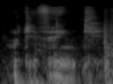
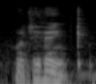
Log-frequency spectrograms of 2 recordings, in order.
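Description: First: Soft secret whisper. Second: Said in the usual way. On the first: Real, not acted. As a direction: lean in and whisper the question. Teasing whisper to children. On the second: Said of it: "What do you think? whispered".

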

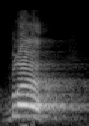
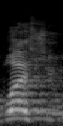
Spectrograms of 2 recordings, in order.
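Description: First: "Bless" cut short, loud, single syllable; "Bless" said as one loud clipped syllable. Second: Said in the usual way. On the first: Shown as a demonstration. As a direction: bark "Bless" and drop the you. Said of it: "We make it one". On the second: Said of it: "it's two syllables".

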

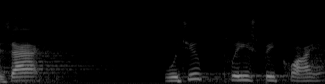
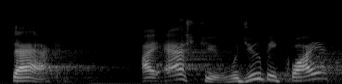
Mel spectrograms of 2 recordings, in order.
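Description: First: Soft, slow, polite asking; polite request. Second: Firmer, pointed repeat of the request. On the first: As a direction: ask nicely, holding back. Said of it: "I'm gonna ask you nicely". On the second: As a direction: press him now, no longer asking gently. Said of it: "I'm gonna walk closer to you". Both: Retold or imitated.

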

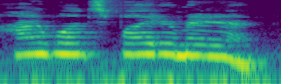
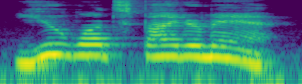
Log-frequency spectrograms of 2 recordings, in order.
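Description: First: Put-on high, drawn-out toddler yell; imitated child's yell. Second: High, loud and drawn-out, short of yelling; loud, forceful. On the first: Young son demanding his doll from his mom, mock yelling. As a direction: wail it slowly like a demanding small child. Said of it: "he's yelling at his mom". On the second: Retold or imitated. Mother leaning in to her son, loud forceful echo. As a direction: imitate a parent firmly echoing a child's demand. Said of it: "in that kind of forceful tone".

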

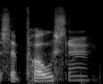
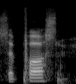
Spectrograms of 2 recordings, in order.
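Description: First: "person" said with a long O, like "POH-sun"; first way of the name, "person" with a round OH in its first syllable. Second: "person" said with an open vowel, like "PAH-sun"; second way of the name, "person" with an open AH in its first syllable. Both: Shown as a demonstration. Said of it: "How do you say your name".

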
